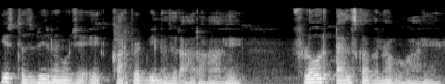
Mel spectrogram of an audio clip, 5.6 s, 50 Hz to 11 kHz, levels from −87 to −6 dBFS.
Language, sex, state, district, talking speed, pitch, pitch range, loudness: Hindi, male, Arunachal Pradesh, Lower Dibang Valley, 170 wpm, 105 Hz, 95-115 Hz, -19 LUFS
